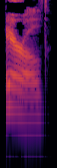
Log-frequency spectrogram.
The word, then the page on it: ariled: British English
